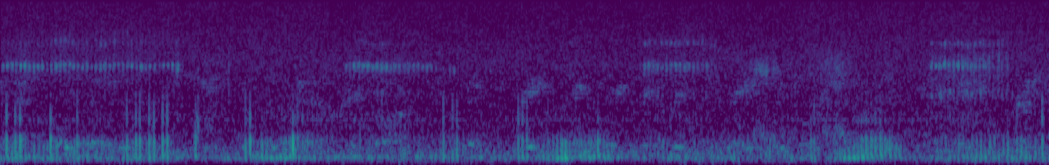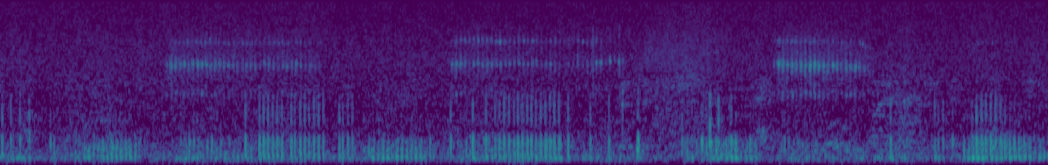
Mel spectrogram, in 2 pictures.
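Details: Female pet cat purring while showing affection to her owner, a soft continuous rumble rising and falling with each breath, with a quiet voice murmuring nearby.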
